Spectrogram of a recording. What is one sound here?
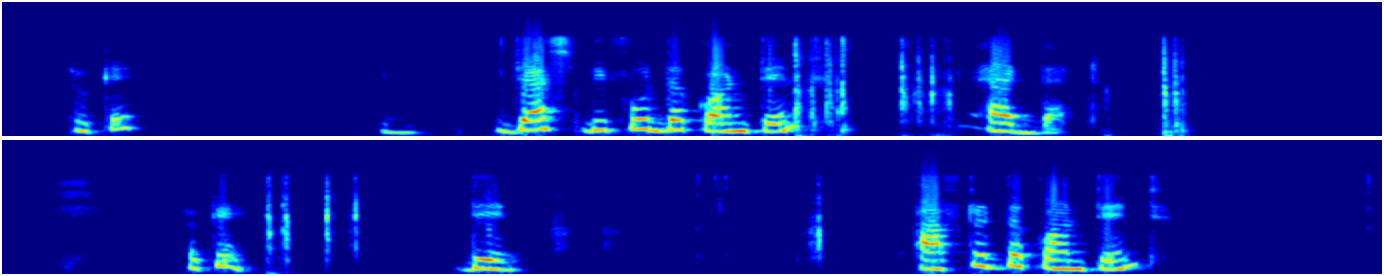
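A woman speaks calmly and close to a headset microphone, with pauses.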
